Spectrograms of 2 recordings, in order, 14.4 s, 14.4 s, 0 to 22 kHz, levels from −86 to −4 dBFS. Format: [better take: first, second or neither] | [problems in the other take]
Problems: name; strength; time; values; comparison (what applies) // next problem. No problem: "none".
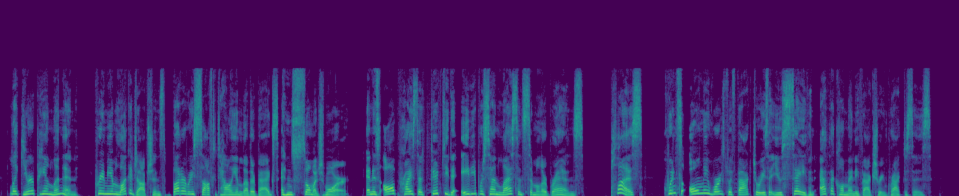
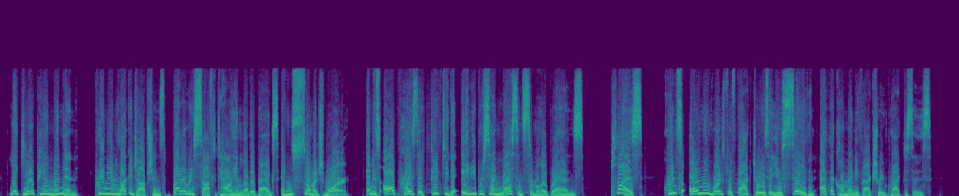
first | distortion; heavy; 23% of the sound clipped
